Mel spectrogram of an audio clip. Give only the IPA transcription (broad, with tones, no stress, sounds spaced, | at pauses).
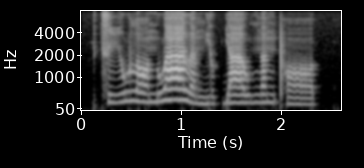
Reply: t͡s iː˨˥ w l ɔː˧ n w aː˥ l ɐ˨ ŋ j ʊ˨ k̚ j aː˧ w ŋ ɐ˧ ŋ pʰ ɔː˨ t̚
